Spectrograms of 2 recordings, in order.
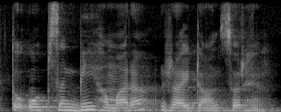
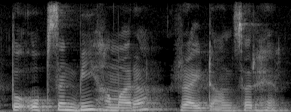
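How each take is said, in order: Both takes have the same delivery.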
